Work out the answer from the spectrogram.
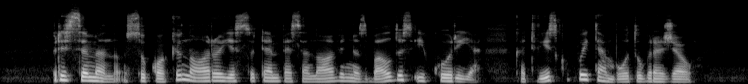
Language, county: Lithuanian, Alytus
